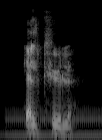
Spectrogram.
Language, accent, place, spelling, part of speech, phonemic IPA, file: French, France, Lyon, calculent, verb, /kal.kyl/, LL-Q150 (fra)-calculent.wav
- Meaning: third-person plural present indicative/subjunctive of calculer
